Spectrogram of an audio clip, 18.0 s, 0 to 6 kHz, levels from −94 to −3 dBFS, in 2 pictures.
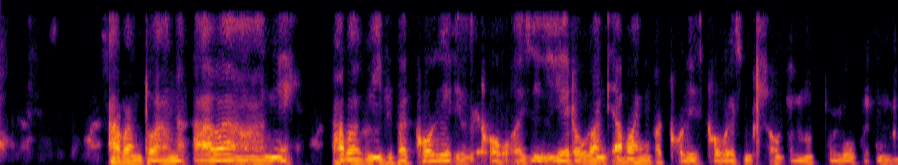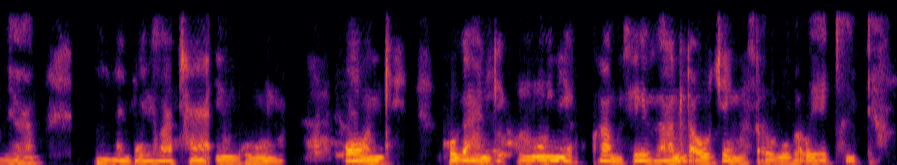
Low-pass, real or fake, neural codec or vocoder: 5.4 kHz; fake; codec, 16 kHz, 2 kbps, FreqCodec, smaller model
